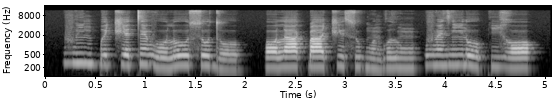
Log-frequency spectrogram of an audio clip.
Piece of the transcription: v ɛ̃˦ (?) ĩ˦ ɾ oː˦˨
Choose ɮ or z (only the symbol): z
